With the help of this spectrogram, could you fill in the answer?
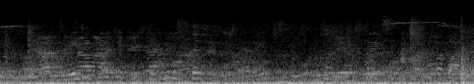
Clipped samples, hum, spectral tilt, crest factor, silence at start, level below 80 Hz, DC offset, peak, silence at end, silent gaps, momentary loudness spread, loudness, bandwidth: under 0.1%; none; -6.5 dB/octave; 12 dB; 0 s; -28 dBFS; under 0.1%; -14 dBFS; 0 s; none; 3 LU; -32 LUFS; 9.2 kHz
